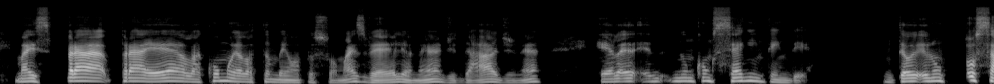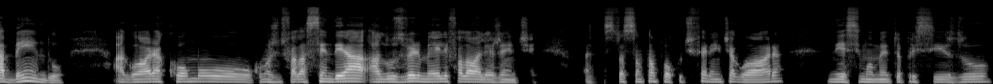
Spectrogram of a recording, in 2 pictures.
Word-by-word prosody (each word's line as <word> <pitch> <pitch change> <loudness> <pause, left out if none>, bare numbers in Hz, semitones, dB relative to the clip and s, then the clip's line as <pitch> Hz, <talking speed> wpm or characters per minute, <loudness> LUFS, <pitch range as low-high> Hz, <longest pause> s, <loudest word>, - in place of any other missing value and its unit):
mas 135 0 0
pra 165 -1 +7
pra 155 -2 +3
ela, 140 -2 +2
como 165 -1 -2
ela 130 -4 -1
também 105 -1 -7
é - - -4
uma 95 0 -7
pessoa 95 -1 -11
mais 120 +7 -4
velha, 100 +1 -2
né, 105 +8 -3
de 95 -5 -12
idade, 90 +2 -5
né, 115 +8 -6 0.6
ela 125 +3 -1
é 140 -2 -3
é, - - -8 0.2
não 150 -1 -4
consegue 160 +1 -2
entender. 105 - -7 0.8
Então 130 +7 +1
eu 150 +1 0
não 160 -1 0 0.2
tô 185 0 +4
sabendo 130 - +2 0.5
agora 120 +3 +3
como 130 -3 -1
como 120 +3 -7
a - - -2
gente 110 -2 -9
fala, 120 0 +2
acender 135 0 +4
a 140 -1 +9
a 125 - -1
luz 125 0 0
vermelha 130 -1 +3
e - - -5
falar: 130 -2 +2
"Olha, 110 -3 +2
gente, 105 -2 -6 0.5
a 105 - -10
situação - - -5
tá - - -2
um - - -7
pouco - - -4
diferente 120 -1 -5
agora, 115 +3 +1 0.4
nesse 120 0 -3
momento 115 -2 -3
eu - - -5
preciso 120 +1 -6
125 Hz, 160 wpm, -24 LUFS, 110-140 Hz, 0.8 s, a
